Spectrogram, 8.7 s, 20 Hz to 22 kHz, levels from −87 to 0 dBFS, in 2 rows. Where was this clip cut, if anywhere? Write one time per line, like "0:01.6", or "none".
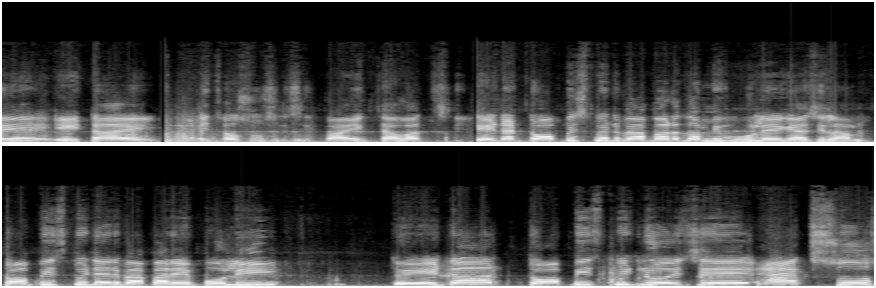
0:00.8
0:02.4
